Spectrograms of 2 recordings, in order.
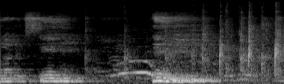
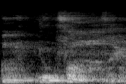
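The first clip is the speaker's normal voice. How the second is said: much lower, slow heavy-breathing villain; mock Vader boom; Darth Vader; 9 semitones lower, slower than usual. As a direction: drop deep and breathe like Vader. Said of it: "breathing like Darth Vader".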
